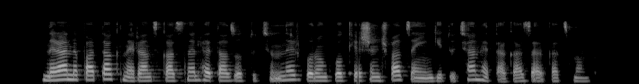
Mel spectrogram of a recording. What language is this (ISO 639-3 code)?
hye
